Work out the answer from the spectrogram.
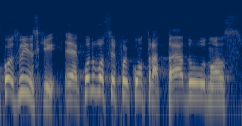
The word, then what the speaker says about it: Kozlinski: É exatamente como você falou, Kozlinski. Lendo ele como ele é escrito, às vezes as pessoas acham difícil, mas se você for ver bem assim, da maneira com que ele é escrito, ele é pronunciado, porque na minha cidade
